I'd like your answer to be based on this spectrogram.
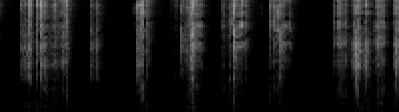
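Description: Bright, raspy scraping in short bursts separated by silences, each with a rapid clicking texture, as a dark scallop shell is rubbed and scraped across the ridged surface of a hand-sized, hollow, empty pink-white ribbed scallop shell held in the fingers. The sound is mostly high and dry with almost no low end and no ringing after each stroke.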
